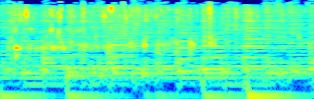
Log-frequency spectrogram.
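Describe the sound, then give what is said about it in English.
Tea pours steadily into a cup for a couple of seconds, a continuous liquid splash whose pitch rises gradually as the cup fills, over a low steady hum. “So pour yourself a cup”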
